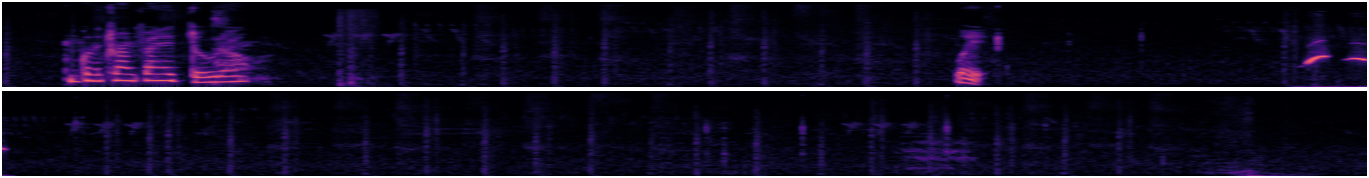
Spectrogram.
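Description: Footsteps crunch softly on sand at a steady walking pace.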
